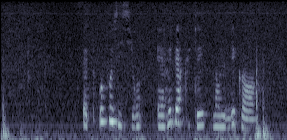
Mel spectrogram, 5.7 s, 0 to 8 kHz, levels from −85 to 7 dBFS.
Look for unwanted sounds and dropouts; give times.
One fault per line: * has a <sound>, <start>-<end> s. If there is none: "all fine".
all fine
